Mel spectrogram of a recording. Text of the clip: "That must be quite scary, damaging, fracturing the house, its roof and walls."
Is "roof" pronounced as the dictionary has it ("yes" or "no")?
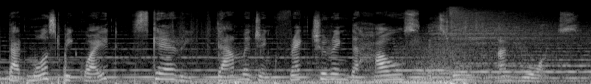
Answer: no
